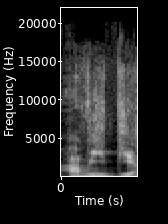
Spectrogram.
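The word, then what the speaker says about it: अविद्या: 无明啊，梵语念作 avidya，意思就是看不清。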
